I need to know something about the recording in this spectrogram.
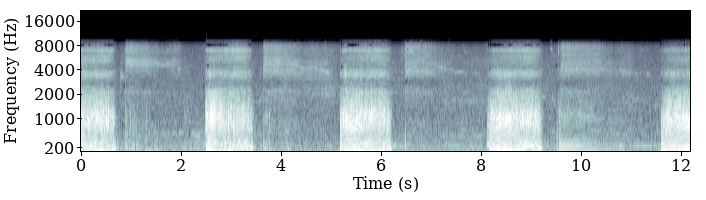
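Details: Sleeping 18-month-old toddler snoring: loud, regular snores on each breath in, about 20 a minute, with quieter breaths out between them.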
